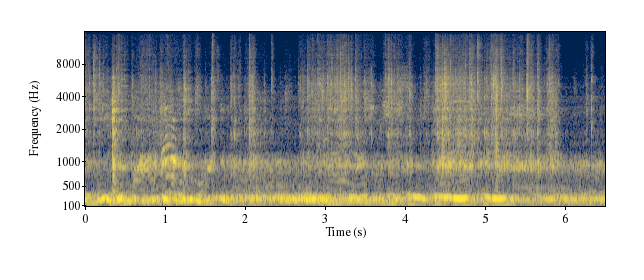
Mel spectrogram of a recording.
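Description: Muffled, indistinct voices in a small room, with scattered light clicks and knocks of handling.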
